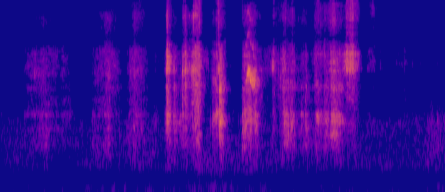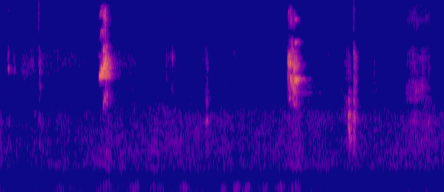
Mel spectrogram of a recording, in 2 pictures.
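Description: Hand work on PVC pipe: a quick run of scraping, rubbing strokes for about two seconds, then three separate sharp clicks.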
